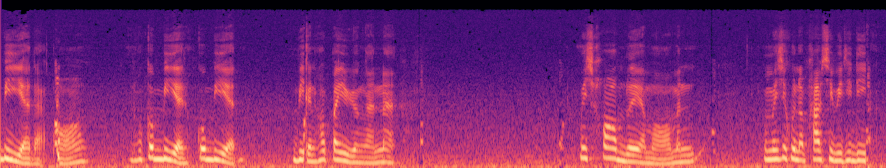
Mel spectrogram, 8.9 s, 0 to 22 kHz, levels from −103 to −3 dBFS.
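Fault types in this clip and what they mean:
Broken MP3 bit reservoir: the speech skips ahead, with a short chirp, burst of noise or hole, at 0.54, 3.02, 4.17, 5.58, 7.09 and 8.64 s, each one or two 26.1 ms frames long. This is likely because frames were dropped, leaving later frames decoding borrowed bits from the wrong data.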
